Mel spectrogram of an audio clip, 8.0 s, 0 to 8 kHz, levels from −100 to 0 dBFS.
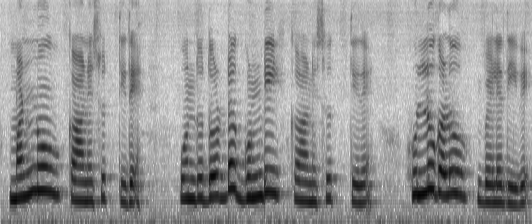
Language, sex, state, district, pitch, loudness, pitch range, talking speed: Kannada, female, Karnataka, Bangalore, 235 Hz, -14 LUFS, 205-280 Hz, 60 wpm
